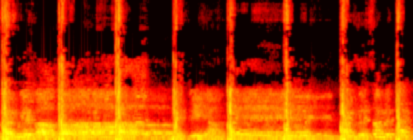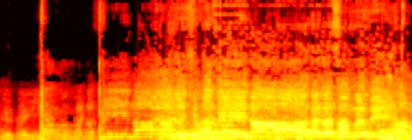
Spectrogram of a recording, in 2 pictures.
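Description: Shia mourners' unison matam: bare hands slapping bare chests in a steady beat, a little more than once a second, under men's group chanting. About eight seconds in, the massed men's chanting swells much louder.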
